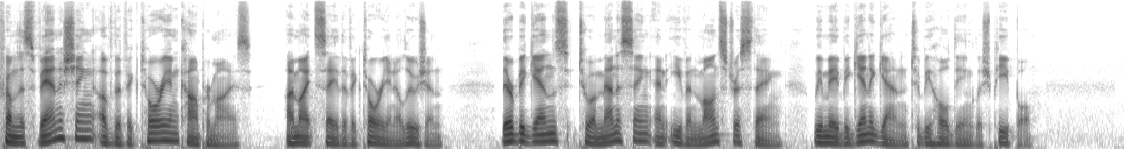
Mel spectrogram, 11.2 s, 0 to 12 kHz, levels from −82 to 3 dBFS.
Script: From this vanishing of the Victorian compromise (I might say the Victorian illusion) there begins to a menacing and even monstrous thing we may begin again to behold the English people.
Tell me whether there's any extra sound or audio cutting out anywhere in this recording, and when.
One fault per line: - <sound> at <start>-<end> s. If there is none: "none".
none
